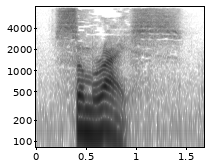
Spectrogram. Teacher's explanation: Unstressed some with a non-count or mass noun, rice. Observe that some is not stressed in this context.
